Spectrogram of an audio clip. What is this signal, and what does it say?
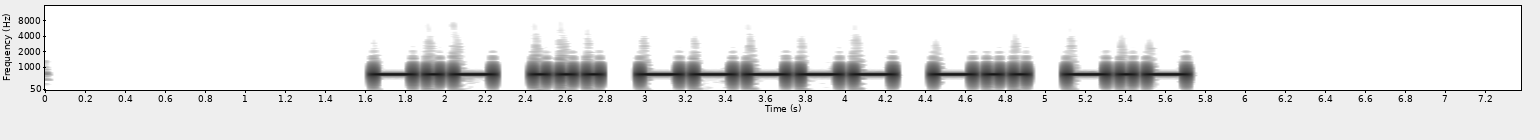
Morse code, heard as a keyed tone, about 18 wpm, 700 Hz. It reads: KS0DK
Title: Speed Racing - USA 2x2 Call Signs 15wpm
